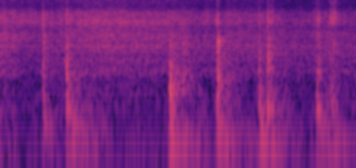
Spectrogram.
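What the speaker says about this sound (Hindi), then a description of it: "और साथ ही ये अपने मसाले भी इसमें ऐड कर देंगे और इसे अच्छे से भून लेंगे।" Spices frying with chicken, peas and mixed vegetables in a pan, a steady soft sizzle broken by several sharp scraping stirs spaced a second or so apart, close up with no talking.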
